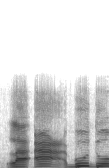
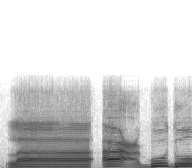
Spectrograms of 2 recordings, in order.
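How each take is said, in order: First: The vowel in la is short. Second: The vowel in la is long. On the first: The speaker calls it wrong. "Tidak boleh" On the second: The speaker calls it right. "Maka harus dibaca panjang"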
